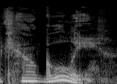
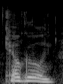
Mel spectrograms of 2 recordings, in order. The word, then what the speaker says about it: Kalgoorlie: with Tim, a gentleman who was born in Kalgoorlie. Is that how you pronounce it? Kalgoorlie.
